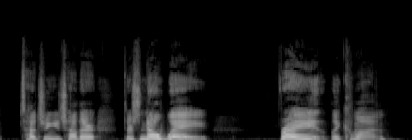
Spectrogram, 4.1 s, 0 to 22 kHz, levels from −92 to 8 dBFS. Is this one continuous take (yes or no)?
yes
